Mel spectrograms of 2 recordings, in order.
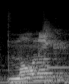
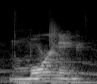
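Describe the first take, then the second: First: British accent, with no R sound. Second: American accent, with the R sounded. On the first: "morning in British" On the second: "morning with the R is in the American accent"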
